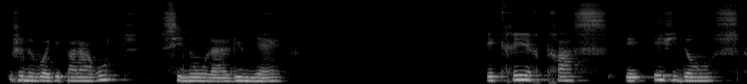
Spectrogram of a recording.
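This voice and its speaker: Slow, mellow woman reading poetry. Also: fairly low pitch. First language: not French. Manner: calm, measured, pausing between phrases. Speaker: poet reading her own work.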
